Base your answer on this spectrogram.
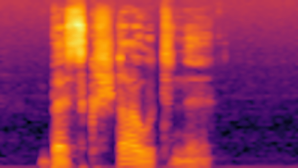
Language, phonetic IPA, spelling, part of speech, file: Polish, [bɛsˈkʃtawtnɨ], bezkształtny, adjective, Pl-bezkształtny.ogg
